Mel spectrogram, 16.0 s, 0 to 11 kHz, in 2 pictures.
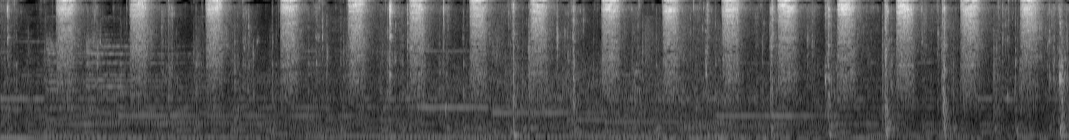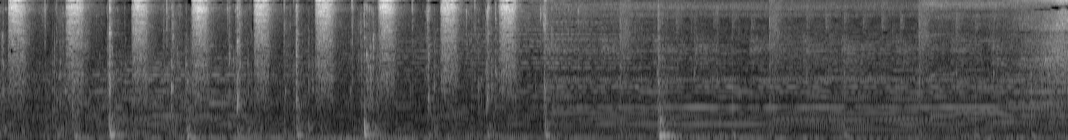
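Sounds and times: background music: 0:00.0 - 0:16.0
spray bottle hissing sprays: 0:00.4 - 0:12.0.

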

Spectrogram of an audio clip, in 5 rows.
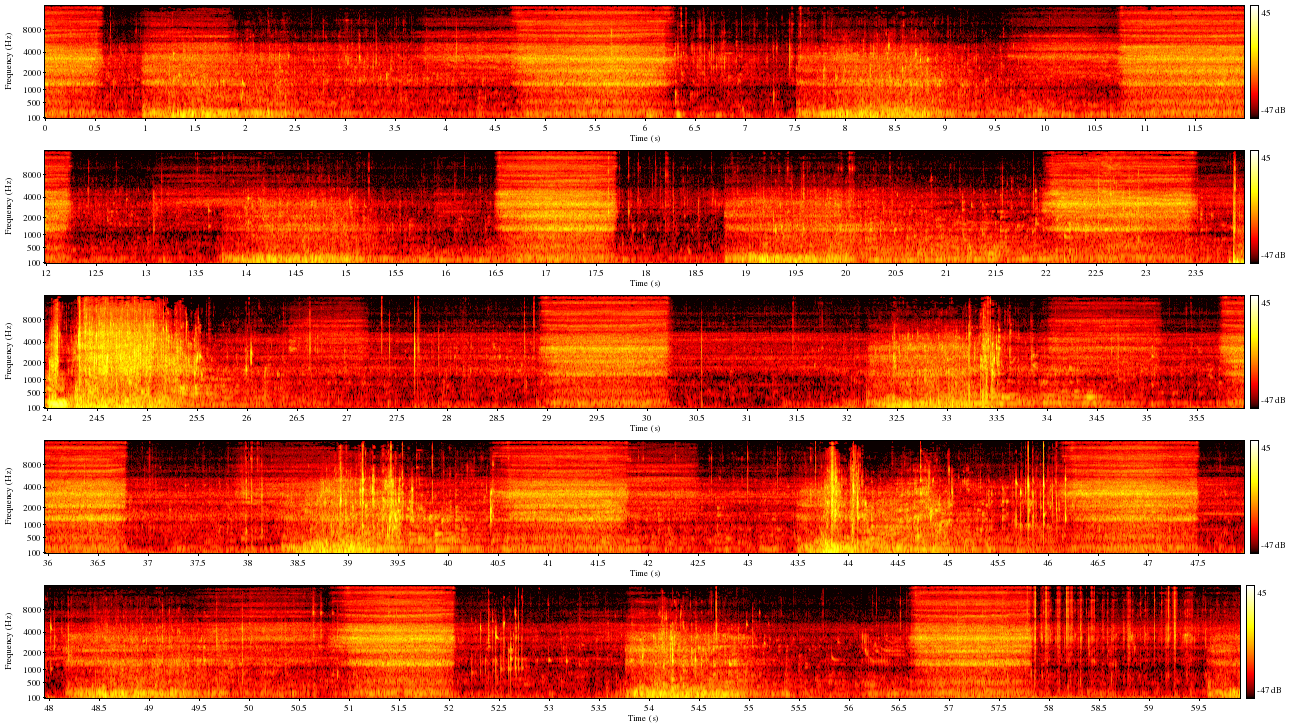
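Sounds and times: regulator hissing inhalation: 0:00.0 - 0:02.0, 0:03.8 - 0:06.4, 0:09.8 - 0:12.4, 0:16.5 - 0:17.9, 0:22.0 - 0:23.8, 0:26.0 - 0:27.8, 0:28.9 - 0:30.4, 0:33.4 - 0:37.2, 0:40.4 - 0:43.6, 0:46.0 - 0:48.7, 0:49.6 - 0:52.2, 0:56.5 - 0:58.2
rumble of exhaled bubbles: 0:19.0 - 0:22.0, 0:23.8 - 0:26.5, 0:32.1 - 0:34.2, 0:38.4 - 0:40.6, 0:43.5 - 0:46.2, 0:52.3 - 0:56.6.

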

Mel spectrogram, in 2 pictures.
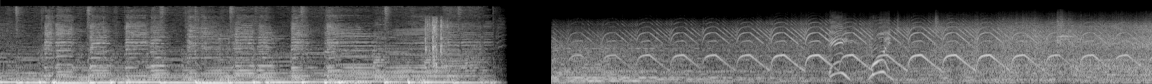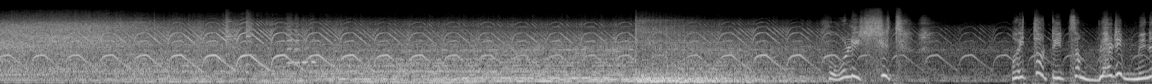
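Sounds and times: vehicle siren wailing: 0:05.5 - 0:23.0.

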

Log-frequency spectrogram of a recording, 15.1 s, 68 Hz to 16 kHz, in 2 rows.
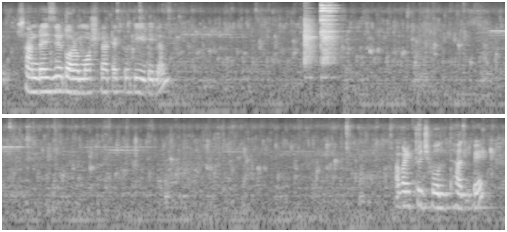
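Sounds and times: gravy sloshing and bubbling: 0:05.1 - 0:15.0.

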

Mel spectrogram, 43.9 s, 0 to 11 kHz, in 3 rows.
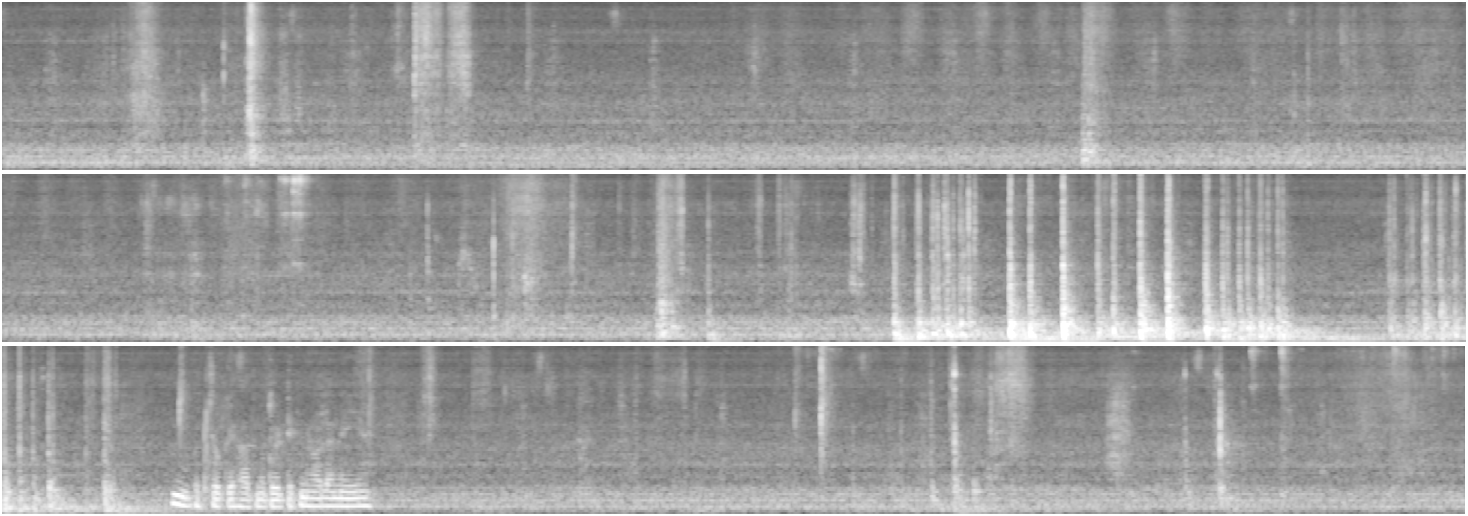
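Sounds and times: low room hum: 0:00.0 - 0:43.9
soft brushing: 0:19.4 - 0:20.6, 0:21.3 - 0:23.5
plastic panel knocking against frame: 0:23.5 - 0:27.8, 0:28.4 - 0:30.6.

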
